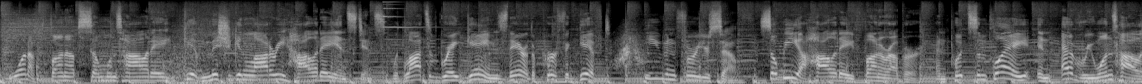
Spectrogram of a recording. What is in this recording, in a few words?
commercial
